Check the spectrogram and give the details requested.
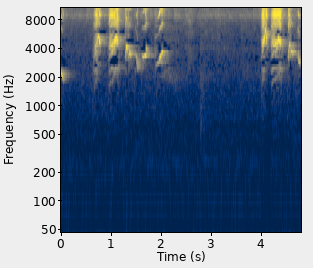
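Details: Greater green leafbird in full, persistent song, used to draw out other birds. Loud, rapid bursts of high, jumbled twittering and sharp notes come in two clusters separated by a quiet pause.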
